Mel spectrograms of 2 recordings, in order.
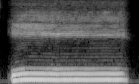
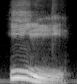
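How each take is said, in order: First: The pitch stays on one even note. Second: The pitch moves instead of staying level. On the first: The speaker calls it right. "Just go E, just like a singing thing, just like an even one" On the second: The speaker calls it wrong. "Don't go E or E"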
